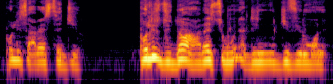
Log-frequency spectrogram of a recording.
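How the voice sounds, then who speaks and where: A man's voice: a little high, fast talker, dark tone, slightly rough. An actor playing a married man with a Nigerian accent who stammers as he accuses a young woman of taking his money. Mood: accusing.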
